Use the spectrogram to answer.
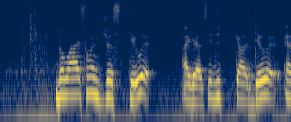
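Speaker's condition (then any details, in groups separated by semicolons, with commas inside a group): Cerebral palsy; since birth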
